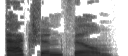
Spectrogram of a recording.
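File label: "action film", British English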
